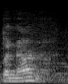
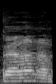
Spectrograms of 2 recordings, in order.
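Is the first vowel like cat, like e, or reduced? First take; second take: reduced; like cat. First: The first vowel is barely pronounced. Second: The first vowel sounds like the vowel in cat. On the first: The speaker calls it right. "As if এই এটা ওখানে নেই" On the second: The speaker calls it wrong. "আমি এটাকে ব্যানানা বলছি না"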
